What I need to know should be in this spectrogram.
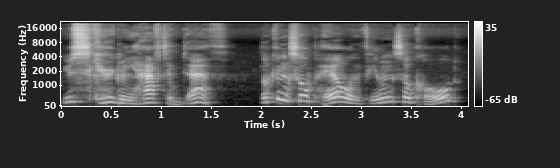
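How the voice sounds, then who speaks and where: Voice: mid-range voice, big pitch swings, moderate pace, darkish tone, slightly rough, voice pushed up. A story reader voicing a caring but stern woman friend, concerned and firm. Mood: scolding, worried.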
